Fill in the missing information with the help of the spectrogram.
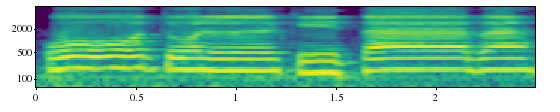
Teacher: Kemudian utul kitab, pada lafal utul kitab tu pada dasarnya panjang, tapi karena bertemu dengan huruf sukun maka alif waw ini dianggap tidak ada sehingga langsung ke huruf yang disukunkan, maka tu-nya menjadi pendek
